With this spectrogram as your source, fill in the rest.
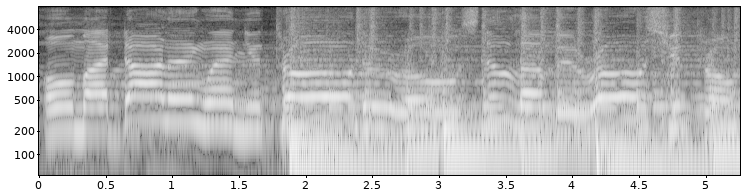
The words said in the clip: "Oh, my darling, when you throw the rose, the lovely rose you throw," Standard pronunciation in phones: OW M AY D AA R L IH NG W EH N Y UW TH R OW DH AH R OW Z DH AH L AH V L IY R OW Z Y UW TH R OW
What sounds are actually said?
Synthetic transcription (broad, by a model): OW M AY D AA R L IH NG W EH N Y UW TH R OW DH AH R OW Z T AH L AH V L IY R OW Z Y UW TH R OW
